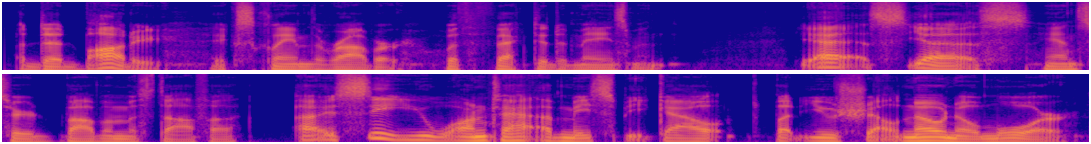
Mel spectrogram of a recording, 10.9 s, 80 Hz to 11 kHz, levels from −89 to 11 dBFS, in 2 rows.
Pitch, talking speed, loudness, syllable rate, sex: 110 Hz, 160 wpm, -22 LUFS, 4.7 syllables/s, male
